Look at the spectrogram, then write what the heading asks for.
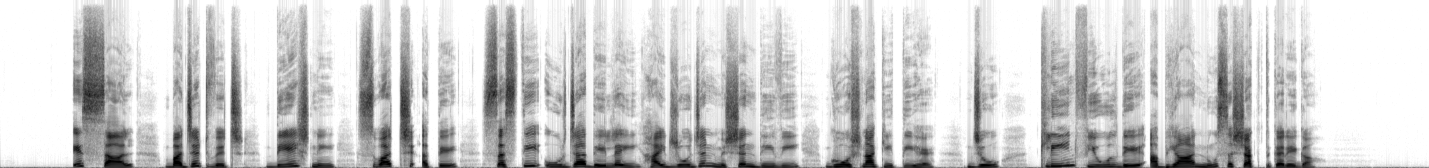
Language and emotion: Punjabi, neutral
